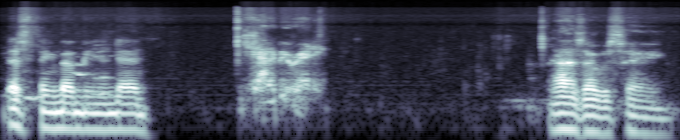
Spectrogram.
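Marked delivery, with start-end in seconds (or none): 1.8-2.5 breathy whisper under his breath; whispered aside. Real, not acted. Streamer whispering a dad joke aside. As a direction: say it as a hushed whisper.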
